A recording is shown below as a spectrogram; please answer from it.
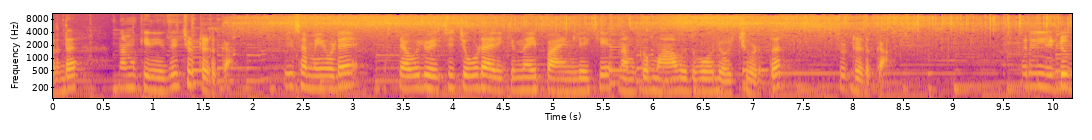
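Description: Fermented rice batter for kallappam sizzling on a hot griddle, a steady hiss that starts about two seconds in as the batter is ladled on and spread. Background music plays throughout.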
